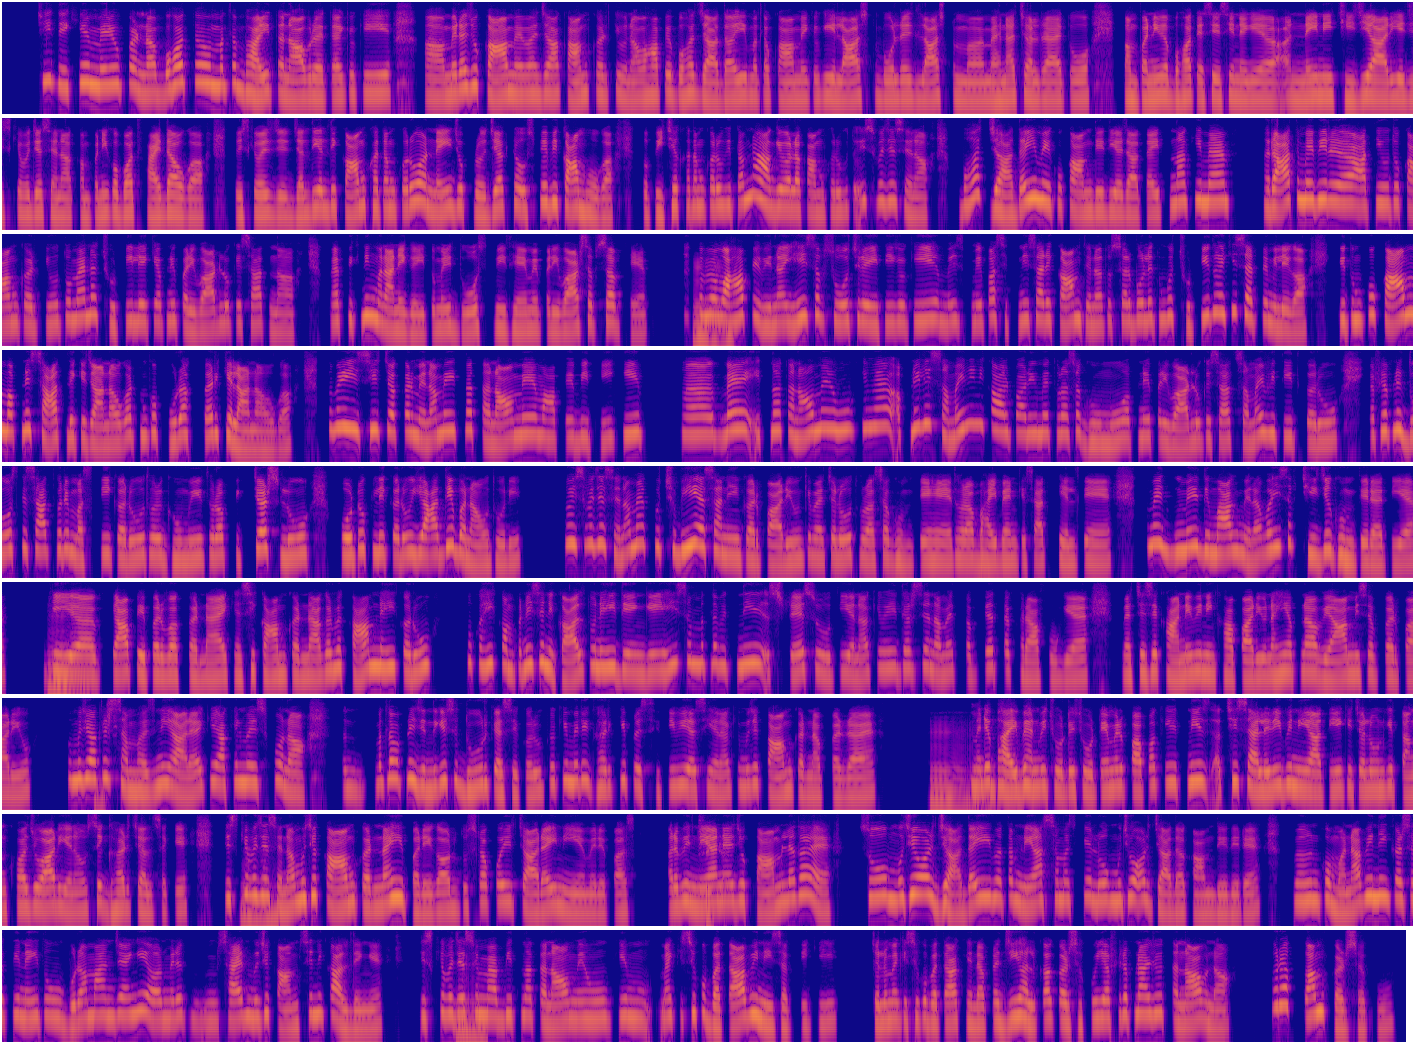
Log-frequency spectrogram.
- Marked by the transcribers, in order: in English: "लास्ट"; in English: "लास्ट"; in English: "प्रोजेक्ट"; in English: "पिक्चर्स"; in English: "क्लिक"; in English: "पेपर वर्क"; in English: "स्ट्रेस"; in English: "सैलरी"; in English: "सो"
- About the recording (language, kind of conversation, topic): Hindi, advice, छुट्टियों में परिवार और दोस्तों के साथ जश्न मनाते समय मुझे तनाव क्यों महसूस होता है?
